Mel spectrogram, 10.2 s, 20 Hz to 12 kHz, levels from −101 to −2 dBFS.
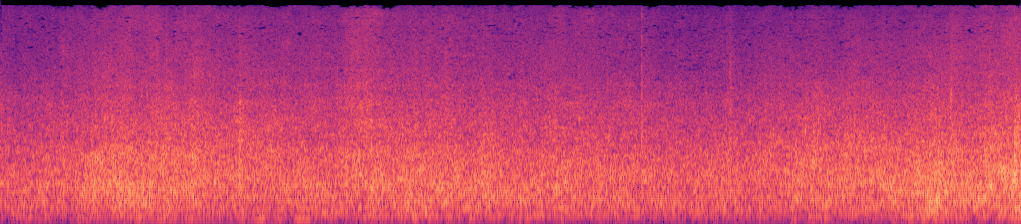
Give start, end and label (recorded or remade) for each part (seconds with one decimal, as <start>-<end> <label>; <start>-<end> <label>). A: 0.0-4.0 remade; 4.0-5.3 recorded; 5.3-6.6 remade; 6.6-7.6 recorded; 7.6-10.2 remade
